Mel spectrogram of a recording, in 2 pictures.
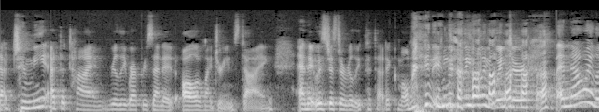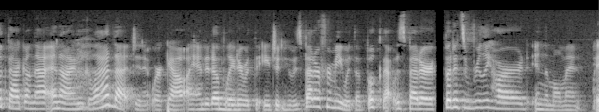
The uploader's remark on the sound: In this special live episode. This episode was recorded before a live audience. At Cleveland Public Library as part of Literary Clevleand’s Inkubator Writing Conference.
